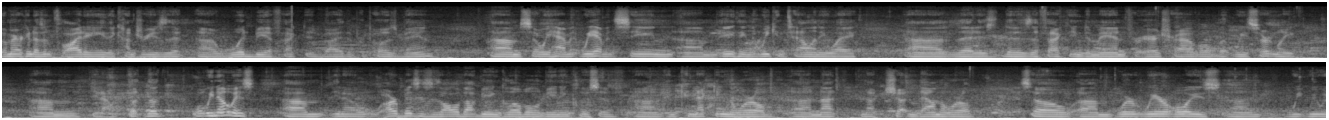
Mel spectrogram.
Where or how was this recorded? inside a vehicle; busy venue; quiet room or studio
busy venue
